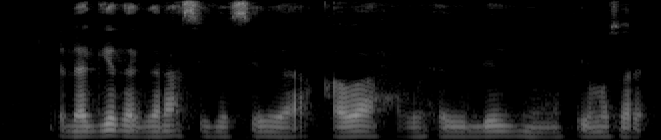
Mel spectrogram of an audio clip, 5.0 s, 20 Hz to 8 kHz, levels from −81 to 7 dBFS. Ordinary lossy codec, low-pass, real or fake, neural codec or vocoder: none; none; real; none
